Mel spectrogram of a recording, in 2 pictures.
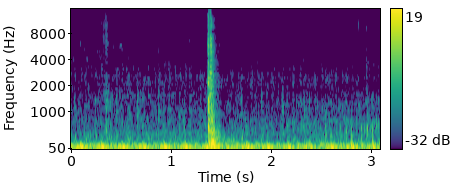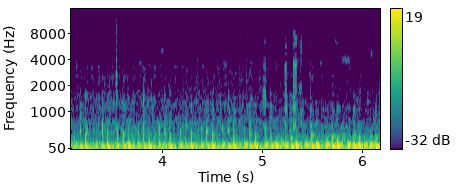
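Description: Jowett Jupiter's flat-four engine idling steadily, a low, evenly pulsing throb, with one sharp click about a second and a half in.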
